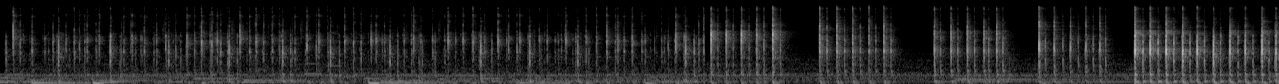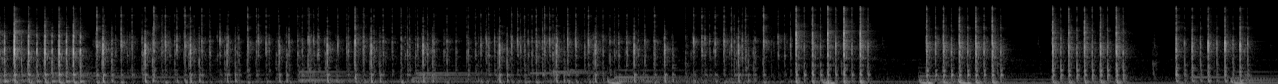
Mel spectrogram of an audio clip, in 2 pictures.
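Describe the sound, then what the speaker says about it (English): Steady, rapid typing on a TKD Cycle 8 mechanical keyboard, with crisp close-up keystrokes in a clean, mid- to high-pitched rhythm and a few brief pauses between runs. "great sounding keyboard, very clean, very mid-tone to high-pitched kind of leaning type of thing"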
